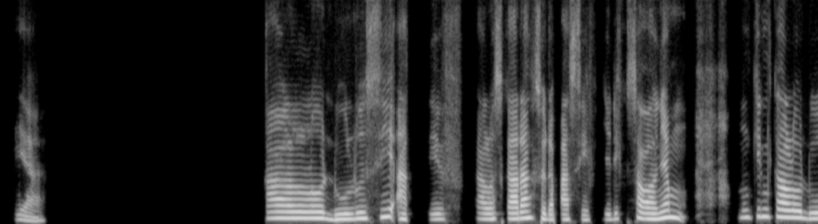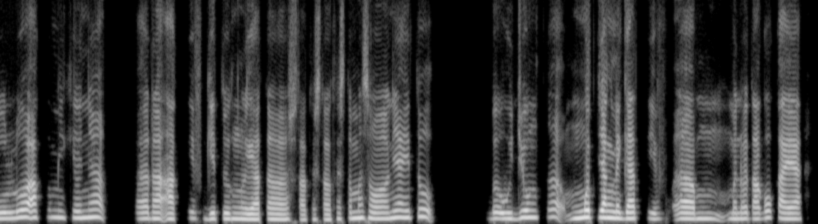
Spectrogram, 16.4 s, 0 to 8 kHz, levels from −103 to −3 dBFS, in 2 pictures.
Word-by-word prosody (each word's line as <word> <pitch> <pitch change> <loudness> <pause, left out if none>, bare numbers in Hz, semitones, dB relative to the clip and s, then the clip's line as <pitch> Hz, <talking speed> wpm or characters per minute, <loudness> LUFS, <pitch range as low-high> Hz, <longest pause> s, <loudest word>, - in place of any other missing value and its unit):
Iya. 145 -6 -9 2.2
Kalau 225 0 +3
dulu 190 +2 +1
sih 260 +6 -2
aktif, 185 -1 -6 0.2
kalau 195 -1 -2
sekarang 205 +3 +3
sudah 195 -6 -2
pasif. 175 -2 -5
Jadi 185 +2 -8
soalnya, 210 0 +3 0.7
mungkin 270 +2 -5
kalau 250 -2 +3
dulu 210 +4 +1
aku 245 +1 +1
mikirnya 245 0 -1 0.3
karena 210 -1 0
aktif 215 +2 -4
gitu 200 +1 -2
ngelihat, 190 -1 +2
eee, 185 -1 +1
status-status 180 +2 -7
temen, 220 +2 +1
soalnya 220 +1 +1
itu 255 +2 -1 0.5
berujung 215 +5 0
ke 260 -1 -7
mood 235 +6 +4
yang 245 -2 +6
negatif, 215 -2 +1
mmm, 200 -3 0
menurut 205 0 -2
aku 205 +4 -1
kayak, 200 -3 +2
210 Hz, 125 wpm, -23 LUFS, 195-235 Hz, 2.2 s, yang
